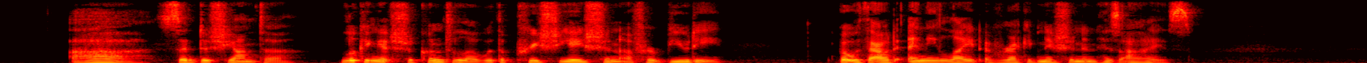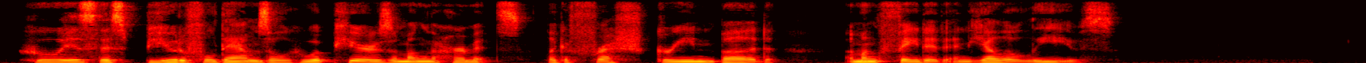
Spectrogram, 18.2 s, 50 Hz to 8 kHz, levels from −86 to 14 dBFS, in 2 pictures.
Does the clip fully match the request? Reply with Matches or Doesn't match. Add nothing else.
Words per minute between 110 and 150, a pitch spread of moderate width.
Matches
